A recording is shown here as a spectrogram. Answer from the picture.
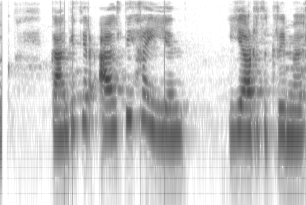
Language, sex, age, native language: Icelandic, female, 30-39, Polish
